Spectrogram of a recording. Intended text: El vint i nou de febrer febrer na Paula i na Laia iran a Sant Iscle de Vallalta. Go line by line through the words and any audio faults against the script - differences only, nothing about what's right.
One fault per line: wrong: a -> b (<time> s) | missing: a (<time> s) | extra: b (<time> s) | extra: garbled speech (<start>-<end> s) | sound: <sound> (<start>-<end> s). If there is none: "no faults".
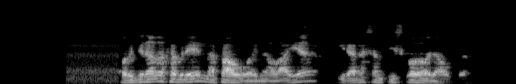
missing: febrer (1.9 s)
